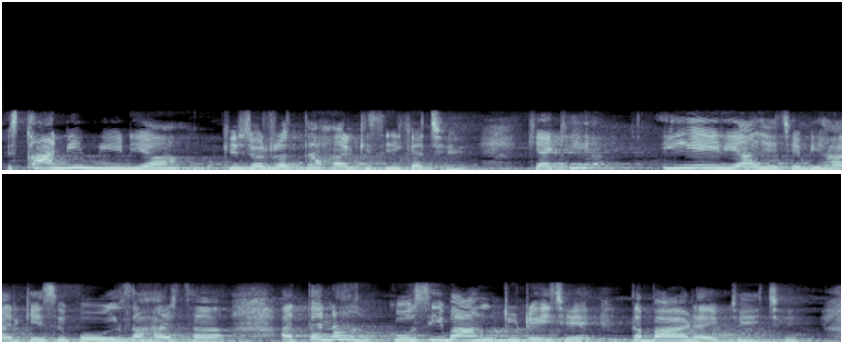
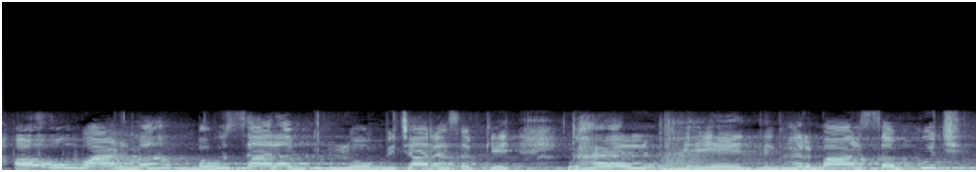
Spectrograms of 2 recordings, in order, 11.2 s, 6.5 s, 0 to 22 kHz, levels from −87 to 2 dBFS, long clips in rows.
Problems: background sounds at intervals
